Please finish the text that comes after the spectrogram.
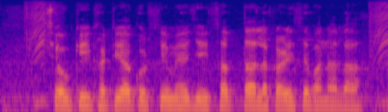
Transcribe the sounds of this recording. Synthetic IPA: ʃoːkiɡʱɐʈijakʊɾsimẽjisɐb̚t̪alɐkəɽisebɐnalaː

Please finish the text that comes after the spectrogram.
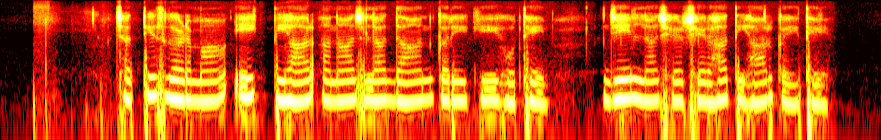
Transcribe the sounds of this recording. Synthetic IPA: t͡ʃʰət̪ːisɡʱəɽmãek̚t̪iɦaɾənad͡ʒlad̪ankəɾekeɦot̪ʰe | d͡ʒennãt͡ʃʰet͡ʃʰeɾɦat̪iɦaɾkəɦit̪ʰe

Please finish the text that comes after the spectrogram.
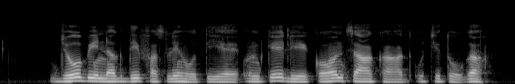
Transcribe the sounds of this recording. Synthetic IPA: d͡ʒoːbʱinɐɡd̪ifɐslẽɦoːt̪iɦɛ̃ʔʊnkeliekɔːnsakʰaːd̪ʊt͡ʃɪt̪ɦoːɡaː

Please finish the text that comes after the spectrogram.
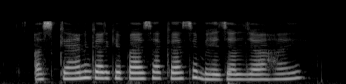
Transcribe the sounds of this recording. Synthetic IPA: əskɛːnkəɾkepɛːsakɛːsebʱeːd͡ʒəld͡ʒaːɦəe

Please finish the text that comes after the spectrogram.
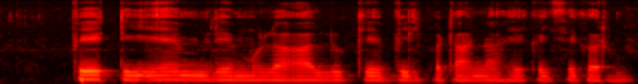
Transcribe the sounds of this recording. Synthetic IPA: peːʈiːeːmlemʊlaaːlukebɪlpɐʈaːnaɦekɐisekɐɾũː

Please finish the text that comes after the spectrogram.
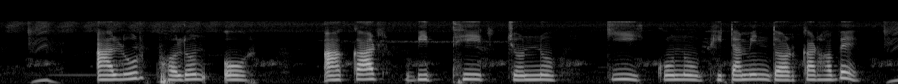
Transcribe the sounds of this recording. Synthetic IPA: aluɾpʰɔlono | akaɾbid̪ʱːiɾd͡ʑonːo | kikonobʱiʈamind̪ɔɾkaɾɦɔbe

